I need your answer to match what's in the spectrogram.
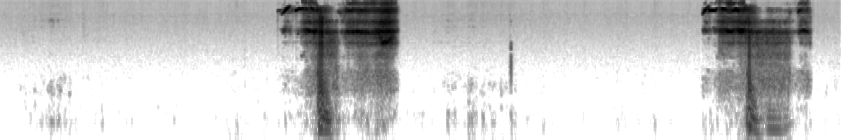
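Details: Sleeping female dog, snoring loud enough to hear from across the room: two loud, rough, snorting snores about four seconds apart, with quiet breathing between; snoring.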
